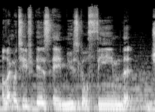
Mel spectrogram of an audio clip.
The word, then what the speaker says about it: leitmotif: A leitmotif? – Yeah.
